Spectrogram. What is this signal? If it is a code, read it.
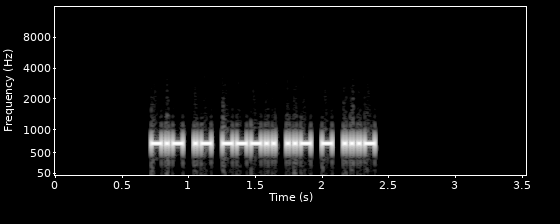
Morse code, heard as a keyed tone, about 44 wpm, 700 Hz. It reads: KA8UTV
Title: USA Call Signs - 6 Characters - 45wpm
